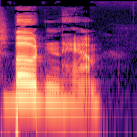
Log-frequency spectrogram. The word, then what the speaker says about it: Bowdoinham: Bowdenham.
